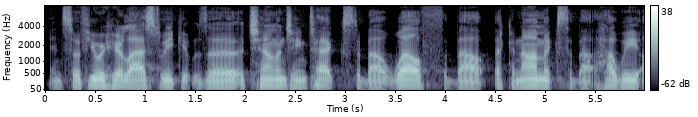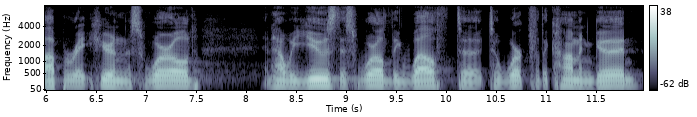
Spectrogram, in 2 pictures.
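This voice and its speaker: A man, a pastor whose voice is hoarse from illness, praying and preaching in an earnest, folksy way that often restarts phrases. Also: medium pitch, flat delivery, moderate pace. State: hoarse, losing his voice. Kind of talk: sermon with opening prayer. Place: church sanctuary. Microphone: handheld or stage mic. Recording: dry close mic with long hall reverb.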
